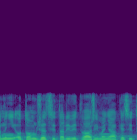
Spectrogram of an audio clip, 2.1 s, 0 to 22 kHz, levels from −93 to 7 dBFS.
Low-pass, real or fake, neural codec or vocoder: 7.2 kHz; real; none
